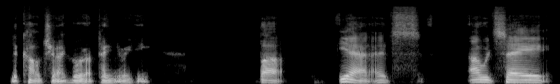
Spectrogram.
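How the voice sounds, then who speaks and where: A middle-aged man from France, a musician guest in a casual interview, talking in a relaxed, musing way with many fillers. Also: low-pitched, no room sound. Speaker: musician and label head, guest.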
